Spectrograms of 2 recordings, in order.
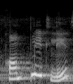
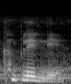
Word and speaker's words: completely: Not completely, say completely. ক যেখানে আছে সেখানে আমরা খয়ের মতো উচ্চারণ করবো এবং মাঝের ঠিটাকে আমরা ডি এর মতো উচ্চারণ করবো, কারণ এই দুই পাশে ভাওয়েল আছে।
